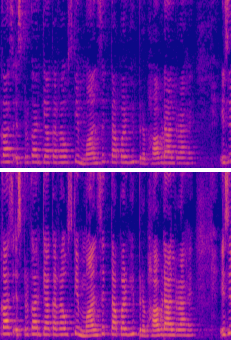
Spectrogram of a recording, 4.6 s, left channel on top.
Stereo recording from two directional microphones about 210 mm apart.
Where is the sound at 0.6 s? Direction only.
40° right (ahead or behind).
